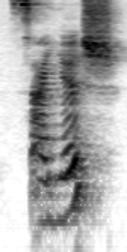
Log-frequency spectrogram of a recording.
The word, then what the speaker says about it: saias: But then if it comes at the end of a word, saias, then you have a sh sound instead.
